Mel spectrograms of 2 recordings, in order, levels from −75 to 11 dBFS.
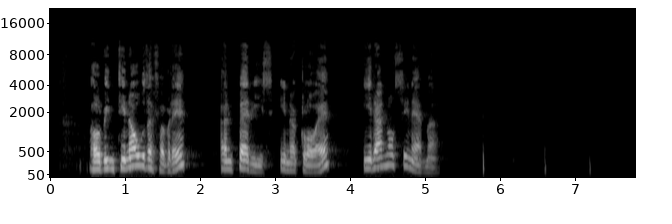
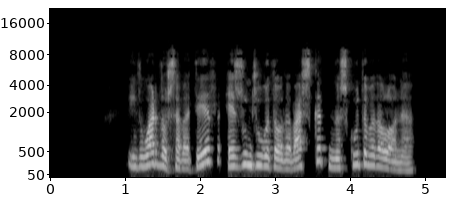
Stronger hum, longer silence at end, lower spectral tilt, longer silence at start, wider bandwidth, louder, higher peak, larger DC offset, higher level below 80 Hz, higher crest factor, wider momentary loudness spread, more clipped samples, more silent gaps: neither; first, 2.65 s vs 0.45 s; first, -6.5 dB/octave vs -4 dB/octave; second, 0.55 s vs 1.05 s; first, 11 kHz vs 9.6 kHz; second, -23 LUFS vs -19 LUFS; second, -4 dBFS vs 0 dBFS; neither; second, -78 dBFS vs -68 dBFS; about the same, 22 dB vs 20 dB; first, 15 LU vs 7 LU; neither; neither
